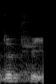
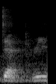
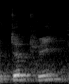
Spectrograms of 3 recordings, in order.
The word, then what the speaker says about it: depuis: Well done, depuis, not depuis. Ginny's pronouncing it properly. Okay, there's not an accent on the E, so depuis.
